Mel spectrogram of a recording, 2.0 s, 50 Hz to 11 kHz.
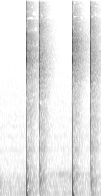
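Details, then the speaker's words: Bench test of new wiring harness for a Fiat Panda with Kawasaki ZZR 1100 engine swap, on a 12 V battery: starter relay gives sharp, crisp clicks in two pairs, pulling in cleanly each time; relay working normally. "Voilà. On l'entend bien claquer. Donc ça c'est bon, je fais tout ça propre et je monte sur la voiture."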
